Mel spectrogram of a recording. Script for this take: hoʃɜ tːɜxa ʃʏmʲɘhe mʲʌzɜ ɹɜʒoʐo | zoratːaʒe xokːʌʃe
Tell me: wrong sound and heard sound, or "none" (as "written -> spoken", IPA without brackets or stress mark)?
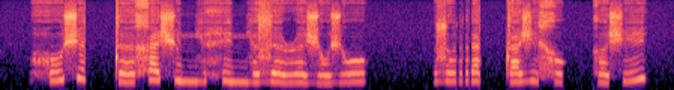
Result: ʐ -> ʒ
